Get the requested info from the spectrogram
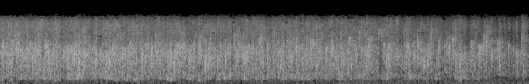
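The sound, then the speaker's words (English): The studio audience of the Brain of Britain quiz claps steadily for a contestant for several seconds, a dense, even wash of applause that holds its level throughout before starting to thin at the very end. “he gets a Brain of Britain quiz book and a round of applause.”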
